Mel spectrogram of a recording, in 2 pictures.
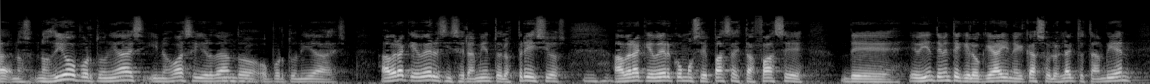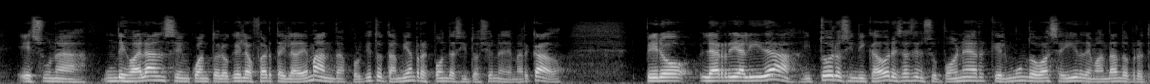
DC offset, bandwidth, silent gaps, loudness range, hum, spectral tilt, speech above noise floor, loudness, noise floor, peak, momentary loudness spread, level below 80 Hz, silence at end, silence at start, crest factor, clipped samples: under 0.1%; 10 kHz; none; 4 LU; none; -7 dB/octave; 25 dB; -18 LUFS; -43 dBFS; -2 dBFS; 10 LU; -46 dBFS; 0 s; 0 s; 16 dB; under 0.1%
